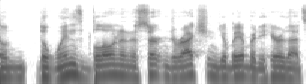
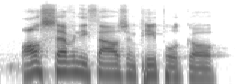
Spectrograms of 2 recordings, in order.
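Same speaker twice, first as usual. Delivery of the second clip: normal talking voice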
